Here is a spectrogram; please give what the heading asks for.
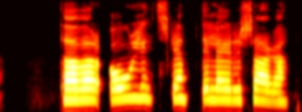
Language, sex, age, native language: Icelandic, female, 18-19, Icelandic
